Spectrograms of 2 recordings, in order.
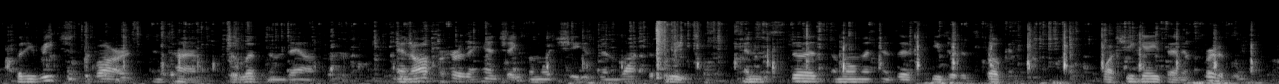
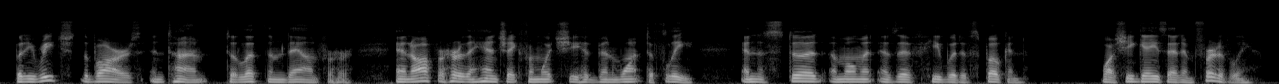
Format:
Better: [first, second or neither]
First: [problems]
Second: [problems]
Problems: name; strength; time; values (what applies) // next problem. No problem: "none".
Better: second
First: noise reduction (classical method log-MMSE)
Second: none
